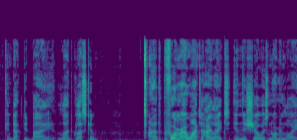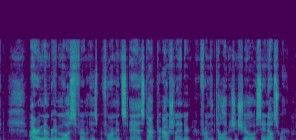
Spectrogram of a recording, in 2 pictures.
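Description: A man hosting a radio rerun show, giving a spoken introduction to a program. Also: fairly low pitch. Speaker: host of old-time radio rerun show.

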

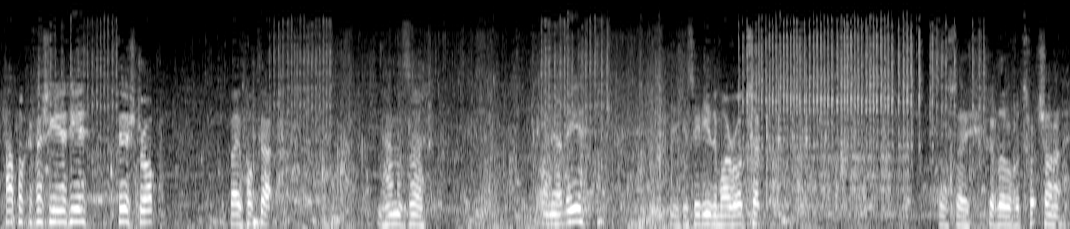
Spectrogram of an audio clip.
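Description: High-voiced New man on a noisy boat. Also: fairly even intonation, a little slow, pauses often. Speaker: amateur angler narrating own fishing video. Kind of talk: casual chat and running commentary. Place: outdoors on a small boat at sea. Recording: very noisy outdoor boat recording. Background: boat and water noise.

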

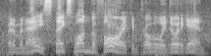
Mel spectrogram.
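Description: A man doing excited, profane play-by-play commentary, often throwing in "mate". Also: fairly high pitch, quick pace. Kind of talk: wrestling commentary on a video game match. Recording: noisy background.

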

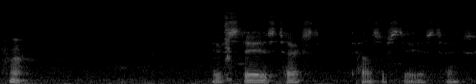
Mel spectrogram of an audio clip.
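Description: Low, gravelly man muttering to himself. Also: little pitch movement, slow, fairly bright tone. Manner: muttering in short fragments. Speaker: game developer streaming coding. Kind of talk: thinking aloud while coding. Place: small room at home. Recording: roomy, noisy, keyboard clicks. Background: keyboard typing and mouse clicks.

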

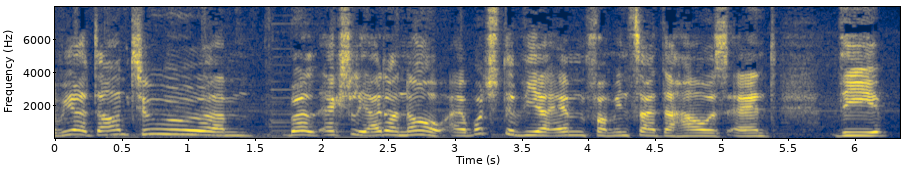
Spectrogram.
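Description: High-pitched older man vlogging. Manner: chatty, informal, explaining step by step. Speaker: host of off-grid DIY channel. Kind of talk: casual vlog with technical commentary. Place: cluttered garage workshop, indoors.

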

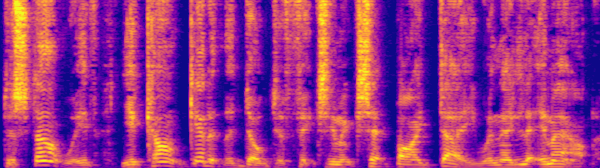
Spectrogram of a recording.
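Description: A man's voice: mid-range voice, sing-song, moderate pace, husky. An older man voicing a curt, surly male burglar, in a read-aloud story. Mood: explaining.

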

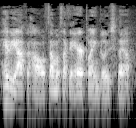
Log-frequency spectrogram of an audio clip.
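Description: Brief: middle-aged male vlog host, folksy beer talk, low voice, camera a little off. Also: brisk, a bit bright, far from the mic. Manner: folksy, chatty, addresses viewers as guys. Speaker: beer reviewer, show host. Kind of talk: casual beer review vlog. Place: home room with glass shelves, indoors. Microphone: camera on tripod across the table.

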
